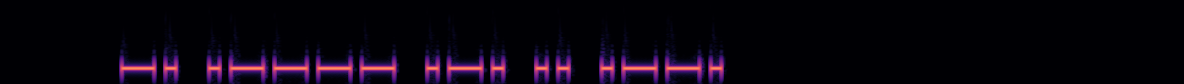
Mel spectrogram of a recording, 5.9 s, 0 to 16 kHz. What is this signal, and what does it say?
Morse code, heard as a keyed tone, about 22 wpm, 700 Hz. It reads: N1RIP
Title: USA Call Signs - 5 Characters - Repeated 3x - 22wpm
